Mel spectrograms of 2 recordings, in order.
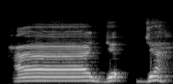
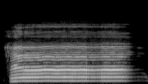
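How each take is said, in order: First: The middle consonant is released with an echoing bounce. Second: The middle consonant is held with no bounce. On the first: The speaker calls it wrong. "nggak boleh" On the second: The speaker calls it right. "harus langsung"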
